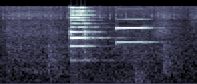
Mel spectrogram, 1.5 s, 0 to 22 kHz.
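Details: Xiaomi Mi Drone 4K after motor maintenance: short, clean high-pitched beeps at switch-on, one brief chirp then a longer tone, no buzzing or stutter; it powers up normally.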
